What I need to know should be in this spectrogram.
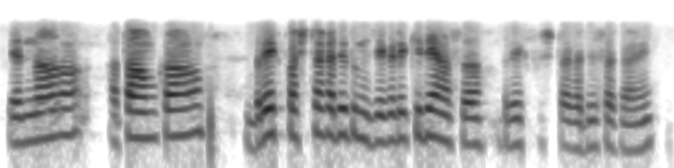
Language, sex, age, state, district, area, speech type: Goan Konkani, male, 45-60, Goa, Ponda, rural, conversation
